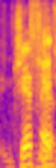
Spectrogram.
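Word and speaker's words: Giuffre: Jeeoff Joffrey. Jeff. Jeffrey. Jeffrey. Jeffrey. Crazy way to spell Jeffrey.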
